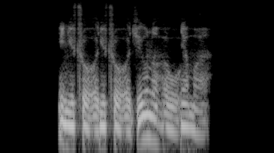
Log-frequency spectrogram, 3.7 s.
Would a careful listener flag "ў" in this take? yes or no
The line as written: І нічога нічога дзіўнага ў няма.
no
